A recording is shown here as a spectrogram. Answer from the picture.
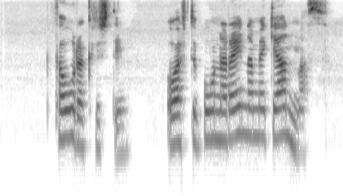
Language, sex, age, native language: Icelandic, female, 30-39, Icelandic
